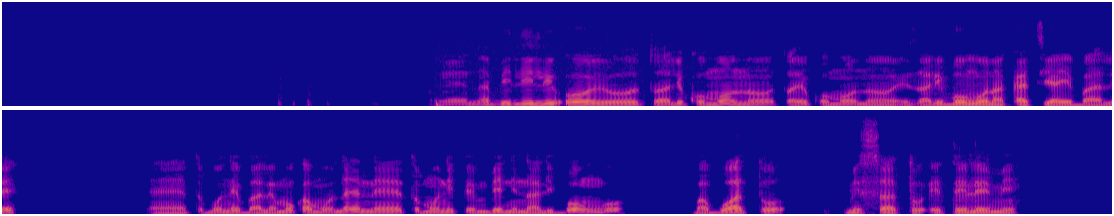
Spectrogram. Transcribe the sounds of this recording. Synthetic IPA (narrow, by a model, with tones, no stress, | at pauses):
na˨bi˨li˦li˦ʔo˦jo˦to˨za˨li˦ko˨mɔ˦na˨to˨za˨li˦ko˨mɔ˦na˨e˨za˨li˦bo˦ŋɡo˦na˨ka˦ti˨ja˨e˨ba˨le˦ | to˨mɔ˦ni˦e˨ba˨le˨mɔ˦ka˦˨mo˨nɛ˦nɛ˨to˨mɔ˦ni˦pɛ˨mbɛ˦ni˨na˨li˨bo˦ŋɡɔ˦ | ba˨bwa˦to˦ | mi˦sa˦to˨ʔe˨tɛ˦lɛ˦mi˦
